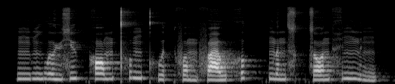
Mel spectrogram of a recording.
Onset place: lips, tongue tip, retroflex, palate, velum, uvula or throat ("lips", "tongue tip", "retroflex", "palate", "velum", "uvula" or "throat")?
velum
